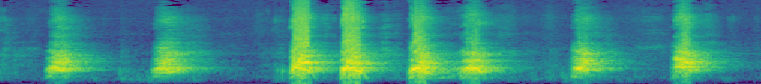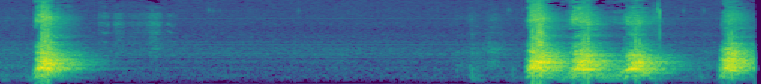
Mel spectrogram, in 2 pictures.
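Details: Pet English Springer Spaniel barking indoors at coyote calls played from a computer during coyote hunting videos. Loud, harsh barks come in a run of about nine over five seconds, then a pause, then a quick burst of five more.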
